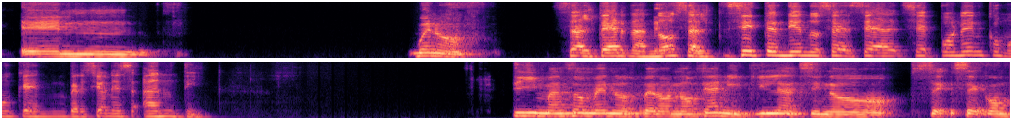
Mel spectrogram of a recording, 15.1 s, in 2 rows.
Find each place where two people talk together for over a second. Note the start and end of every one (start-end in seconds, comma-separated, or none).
none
